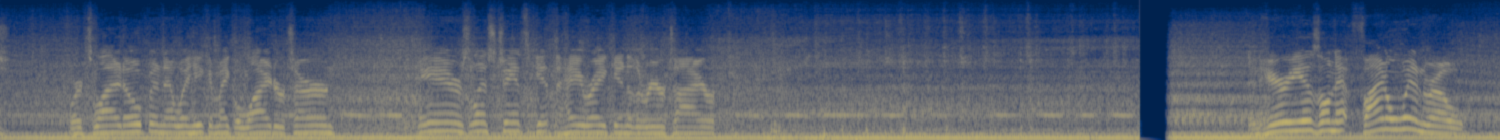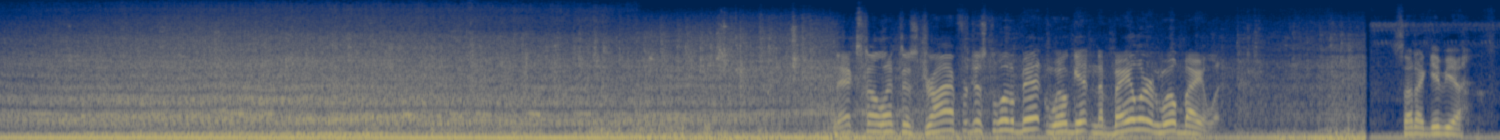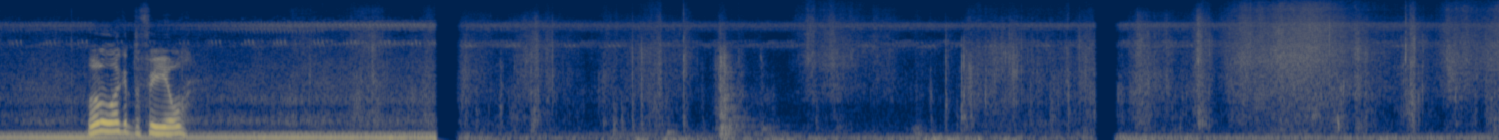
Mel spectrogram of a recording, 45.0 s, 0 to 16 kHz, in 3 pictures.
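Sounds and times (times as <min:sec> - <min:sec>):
tractor engine droning: 0:00.0 - 0:44.9
high insect trill: 0:29.8 - 0:31.0, 0:32.0 - 0:44.9
rustling steps through hay: 0:34.6 - 0:37.0, 0:38.0 - 0:44.9.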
